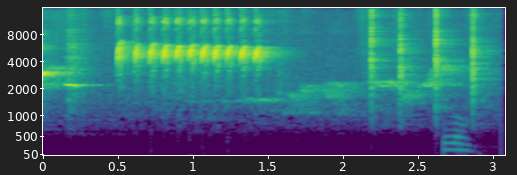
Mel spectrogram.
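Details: White-rumped shama in lively song: a brief high note, then a fast, even series of about a dozen bright ringing notes, followed by lower slurred phrases and a few sharp clicks.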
